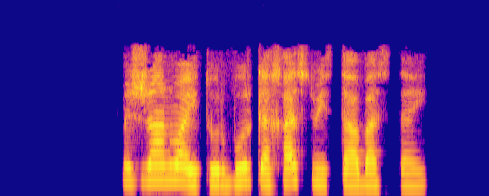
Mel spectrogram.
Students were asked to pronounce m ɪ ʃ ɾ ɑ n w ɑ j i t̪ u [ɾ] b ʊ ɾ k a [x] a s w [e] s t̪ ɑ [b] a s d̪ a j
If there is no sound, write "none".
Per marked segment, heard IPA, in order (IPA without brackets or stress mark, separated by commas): ɾ, x, i, b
